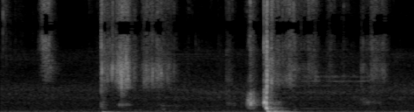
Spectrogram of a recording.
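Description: A small plastic case knocks and clicks.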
